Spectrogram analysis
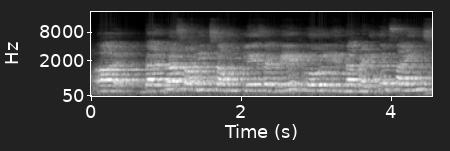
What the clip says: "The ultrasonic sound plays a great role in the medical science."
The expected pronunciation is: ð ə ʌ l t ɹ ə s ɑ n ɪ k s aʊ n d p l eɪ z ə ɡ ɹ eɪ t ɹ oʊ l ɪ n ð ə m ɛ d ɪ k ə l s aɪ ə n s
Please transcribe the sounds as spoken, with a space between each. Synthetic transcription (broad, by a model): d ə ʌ t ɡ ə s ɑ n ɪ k s aʊ n d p l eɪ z ə ɡ ɹ eɪ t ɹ oʊ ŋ ɪ n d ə m ɛ d ɪ k ə l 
